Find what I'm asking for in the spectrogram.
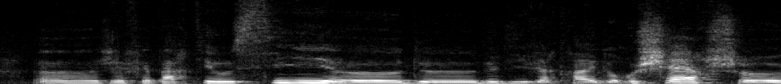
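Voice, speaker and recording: A woman with a Spanish accent, fairly low-pitched, with a dark, mellow tone and fairly even intonation. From Colombia. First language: Spanish (speaking French). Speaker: language therapist. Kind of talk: professional self-presentation. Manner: hesitant, many fillers.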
